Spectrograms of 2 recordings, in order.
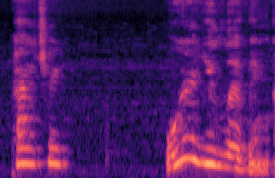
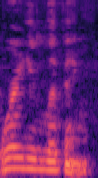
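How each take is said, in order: First: Raised question. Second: Said in the usual way. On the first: Real, not acted. Asking viewer Patrick where he lives, raised high. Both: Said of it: "let me ask that".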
